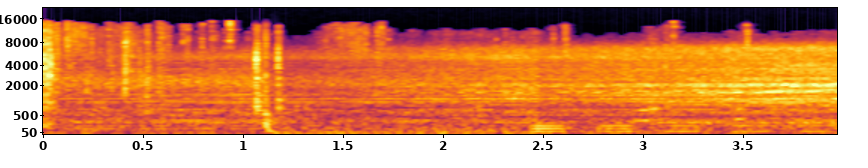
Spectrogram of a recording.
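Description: A metal safe door clicks open.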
